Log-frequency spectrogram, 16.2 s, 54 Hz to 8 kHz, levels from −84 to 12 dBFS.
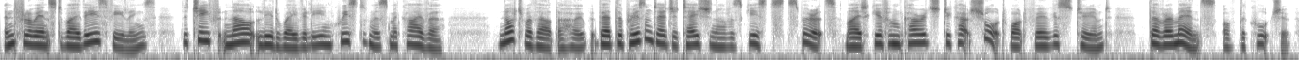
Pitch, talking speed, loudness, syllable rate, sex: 195 Hz, 155 wpm, -20 LUFS, 4.3 syllables/s, female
